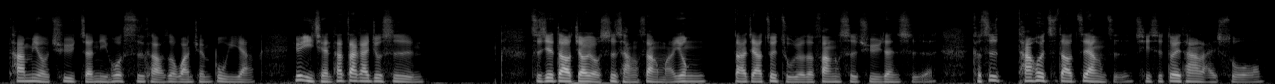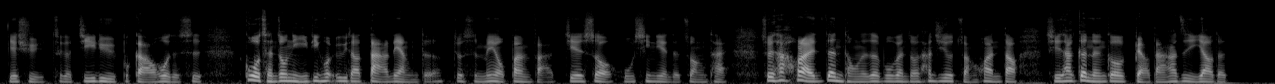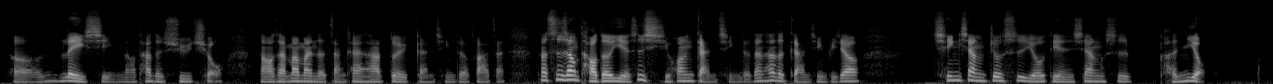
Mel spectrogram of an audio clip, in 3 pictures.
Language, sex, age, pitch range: Chinese, male, 20-39, 120-155 Hz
